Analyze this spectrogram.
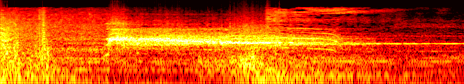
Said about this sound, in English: They could have used that scream.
